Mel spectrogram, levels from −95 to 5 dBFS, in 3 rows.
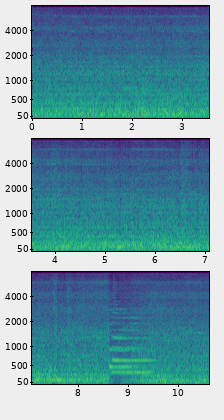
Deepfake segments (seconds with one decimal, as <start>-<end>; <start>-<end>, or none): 7.9-10.6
